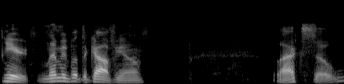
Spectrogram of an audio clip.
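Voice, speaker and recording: An actor playing a garrulous middle-aged former oil-rig roughneck, telling his tale in a rambling, folksy radio drama manner. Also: medium pitch, animated, measured pace, no room sound, lo-fi sound. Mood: friendly, easygoing. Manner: rambling, folksy, colloquial storytelling. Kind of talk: old-time radio drama monologue and dialogue.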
